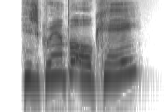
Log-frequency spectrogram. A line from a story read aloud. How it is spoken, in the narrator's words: asked anxiously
